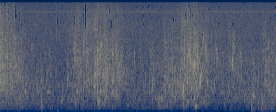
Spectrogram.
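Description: Raft paddles dipping and splashing in lake water, with a stroke swelling about every two seconds.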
